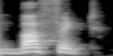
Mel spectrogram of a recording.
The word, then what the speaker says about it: Buffett: 1975 okay now Warren Buffett how do you pronounce the name b u FF T is Buffett b a f i t Buffett Warren Buffett is considered the greatest stock investor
